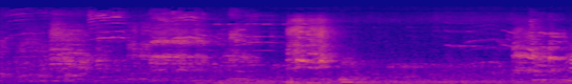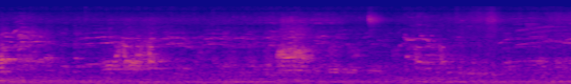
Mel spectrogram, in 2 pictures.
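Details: Tundra bean geese at Oelemars, giving loud honking and cackling calls in irregular bursts, several birds overlapping, harsh nasal notes with some higher yelps, against a low steady background hum.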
